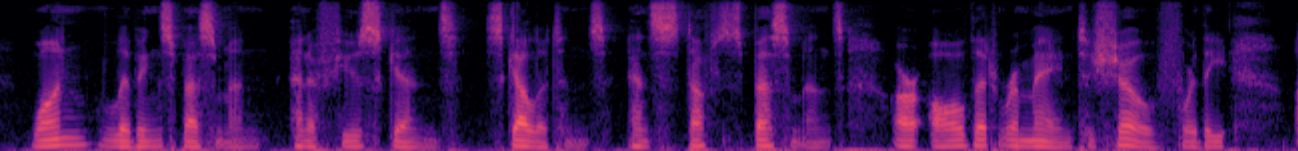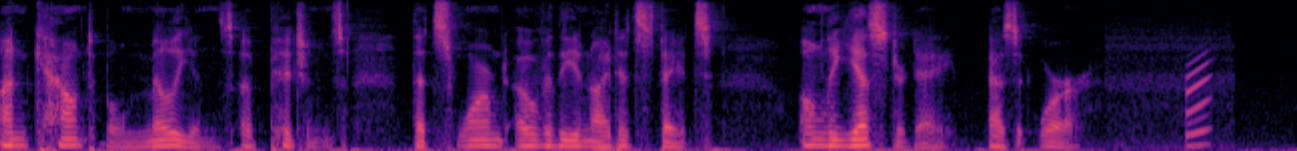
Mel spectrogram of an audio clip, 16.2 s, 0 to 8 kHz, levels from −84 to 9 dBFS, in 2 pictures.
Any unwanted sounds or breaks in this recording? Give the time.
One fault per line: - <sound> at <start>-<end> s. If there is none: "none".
- chirp at 15.5-15.7 s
